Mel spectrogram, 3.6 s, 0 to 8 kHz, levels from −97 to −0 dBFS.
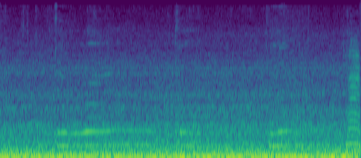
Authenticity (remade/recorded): recorded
